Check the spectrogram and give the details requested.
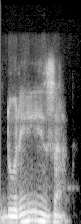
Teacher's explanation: Se pronuncia como una DS, dureza, es sonora, una Z sonora.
